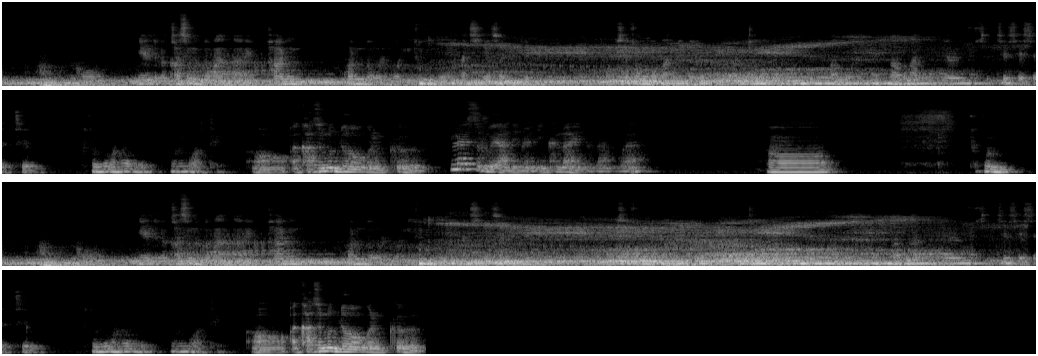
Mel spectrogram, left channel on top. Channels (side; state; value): right; drops out; at 14.6 s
